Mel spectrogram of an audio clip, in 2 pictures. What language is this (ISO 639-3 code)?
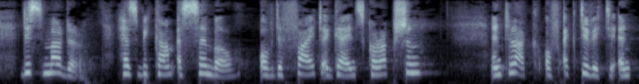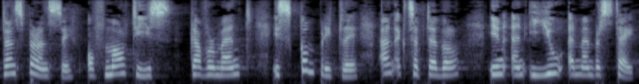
eng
